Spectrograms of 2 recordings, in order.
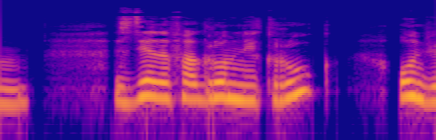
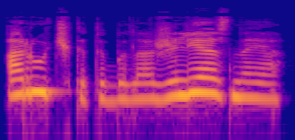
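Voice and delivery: usual speaking voice

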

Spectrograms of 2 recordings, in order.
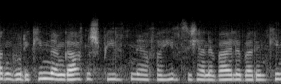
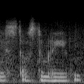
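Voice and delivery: faltering whisper; 4 semitones lower, 11 dB quieter than usual. Acted. Witness recalls dead husband.

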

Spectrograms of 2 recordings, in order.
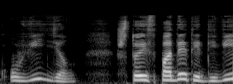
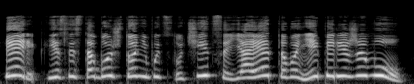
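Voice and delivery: мольба; 9 semitones higher than usual. A narrator's reading. Секретарша умоляет, кашляя.

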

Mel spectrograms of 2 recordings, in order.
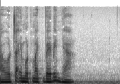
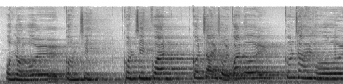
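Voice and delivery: high, wailing plea for mercy; tearful begging; 10 semitones higher than usual. A narrator's reading. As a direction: beg as if under the lash. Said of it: "kèm theo tiếng khóc van xin".

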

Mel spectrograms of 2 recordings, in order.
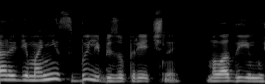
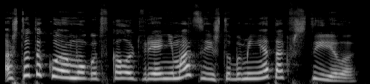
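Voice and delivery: high, loud, blurted question; 9 semitones higher, 9 dB louder than usual. Acted. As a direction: blurt it out for everyone. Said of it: "громко задала вопрос".

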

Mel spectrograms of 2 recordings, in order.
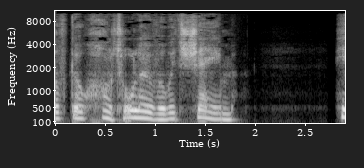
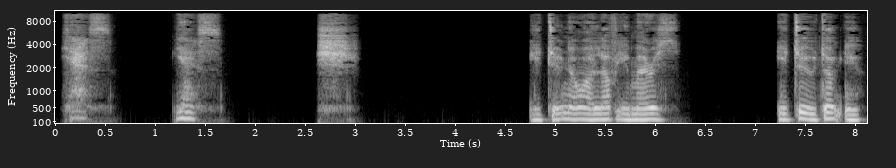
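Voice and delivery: soft soothing; 5 dB quieter than usual. Acted. Dorrel soothing Maris tenderly.

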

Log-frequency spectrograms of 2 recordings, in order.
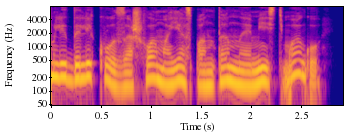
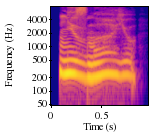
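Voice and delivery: sniffling; 7 semitones higher, 4 dB louder than usual. A narrator's reading. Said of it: "всхлипнула я".

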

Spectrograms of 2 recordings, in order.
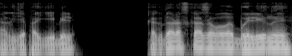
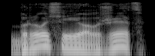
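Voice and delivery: plain reading voice

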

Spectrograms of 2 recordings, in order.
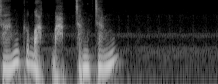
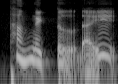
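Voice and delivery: frightened whisper; 11 semitones higher, 6 dB quieter than usual. Acted. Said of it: "Bà Lành nắm chặt tay Khiêm".

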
